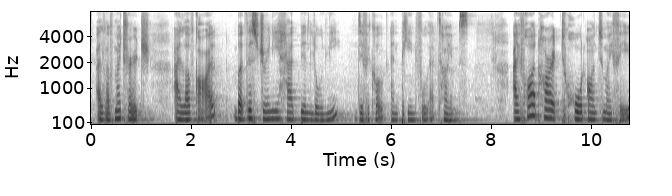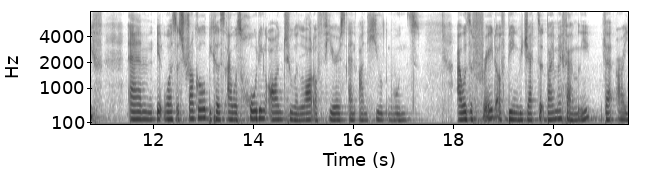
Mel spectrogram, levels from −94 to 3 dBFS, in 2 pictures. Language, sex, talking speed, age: English, female, 155 wpm, 20-39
